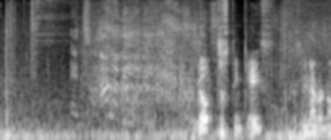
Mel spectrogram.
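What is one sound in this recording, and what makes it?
A magical spell shimmers and hisses.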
